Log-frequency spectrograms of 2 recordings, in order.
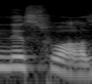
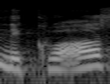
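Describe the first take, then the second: First: The middle consonant is a soft s sound. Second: The middle consonant is a hard k sound. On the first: The speaker calls it right. "it should be niçoise" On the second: The speaker calls it wrong. "it shouldn't be niçoise"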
